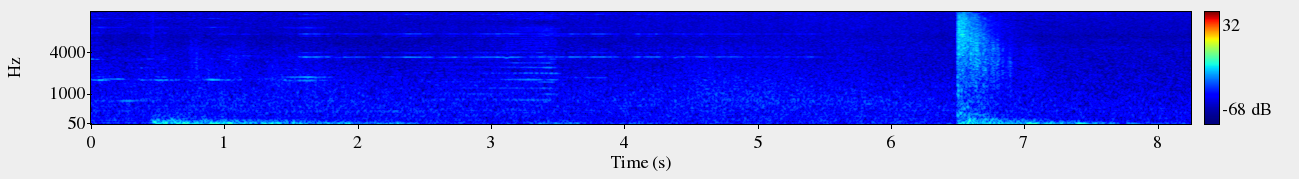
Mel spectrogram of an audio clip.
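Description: A grenade detonates in the tactical shooter CS:GO, a sharp broadband blast followed by a rumbling tail, heard over a steady low rumble of earlier in-game noise with faint tonal effects.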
